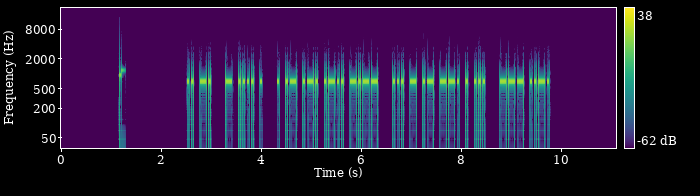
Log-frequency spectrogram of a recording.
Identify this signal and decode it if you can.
Morse code, heard as a keyed tone, about 28 wpm, 700 Hz. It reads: IN THE EARLY STAGES OF
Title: Sets of 5 Words Encore 28wpm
